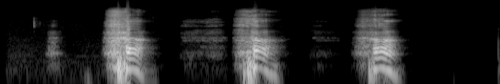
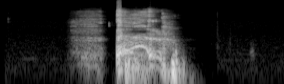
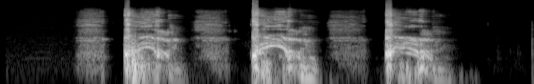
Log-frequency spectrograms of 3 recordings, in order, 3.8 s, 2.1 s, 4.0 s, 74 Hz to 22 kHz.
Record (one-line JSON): {"exhalation_length": "3.8 s", "exhalation_amplitude": 32768, "exhalation_signal_mean_std_ratio": 0.32, "cough_length": "2.1 s", "cough_amplitude": 32768, "cough_signal_mean_std_ratio": 0.38, "three_cough_length": "4.0 s", "three_cough_amplitude": 32768, "three_cough_signal_mean_std_ratio": 0.41, "survey_phase": "beta (2021-08-13 to 2022-03-07)", "age": "65+", "gender": "Male", "wearing_mask": "No", "symptom_none": true, "symptom_onset": "11 days", "smoker_status": "Ex-smoker", "respiratory_condition_asthma": false, "respiratory_condition_other": false, "recruitment_source": "REACT", "submission_delay": "1 day", "covid_test_result": "Negative", "covid_test_method": "RT-qPCR"}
